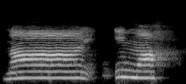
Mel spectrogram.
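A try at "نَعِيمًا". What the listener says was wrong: Just remember when we did our letters of the Arabic alphabet to make the ayn sound from your throat. Na'ima. Na'ima.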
